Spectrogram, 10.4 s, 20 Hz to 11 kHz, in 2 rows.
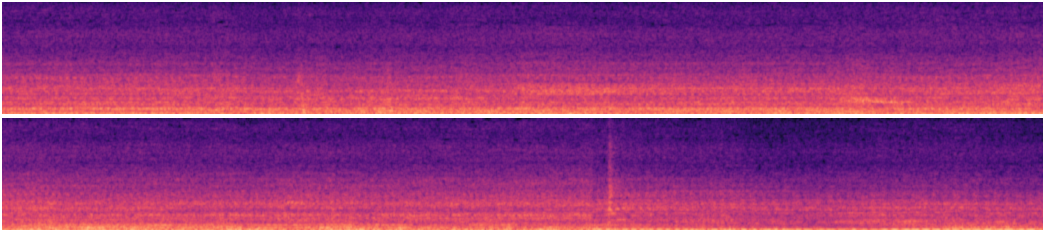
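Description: Kawasaki Versys-X 300 parallel-twin engine running steadily while the bike rolls over a loose, rocky trail, with the rumble of tyres on rock and gravel. The engine note gets a little louder near the end.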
